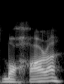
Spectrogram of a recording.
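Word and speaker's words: mo chara: But in Irish, mohara, M-O-C-H-A-R-A, is mohara. And if you actually spell that out, it's like mucker.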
